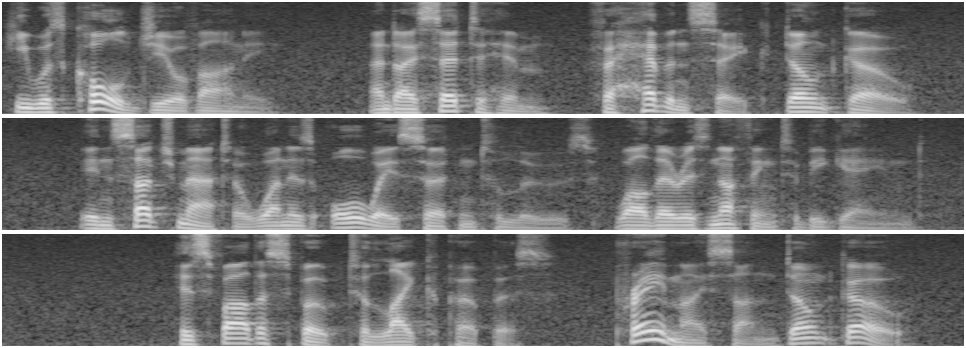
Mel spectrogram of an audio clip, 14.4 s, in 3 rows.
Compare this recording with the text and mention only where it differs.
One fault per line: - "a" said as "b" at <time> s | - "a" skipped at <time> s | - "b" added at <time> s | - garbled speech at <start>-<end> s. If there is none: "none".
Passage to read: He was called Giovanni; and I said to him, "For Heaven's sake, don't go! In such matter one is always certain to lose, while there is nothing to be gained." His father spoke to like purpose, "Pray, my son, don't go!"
none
